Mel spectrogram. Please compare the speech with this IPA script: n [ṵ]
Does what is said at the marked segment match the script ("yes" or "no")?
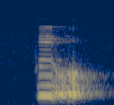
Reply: yes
